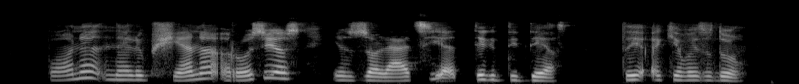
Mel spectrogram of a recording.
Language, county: Lithuanian, Vilnius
